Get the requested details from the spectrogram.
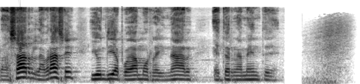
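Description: A middle-aged man speaks with feeling through a microphone.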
